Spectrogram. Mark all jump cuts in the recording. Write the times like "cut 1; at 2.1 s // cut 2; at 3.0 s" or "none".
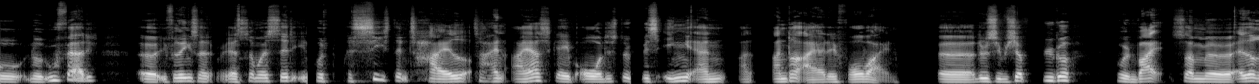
cut 1; at 2.4 s // cut 2; at 3.1 s // cut 3; at 4.7 s // cut 4; at 6.3 s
